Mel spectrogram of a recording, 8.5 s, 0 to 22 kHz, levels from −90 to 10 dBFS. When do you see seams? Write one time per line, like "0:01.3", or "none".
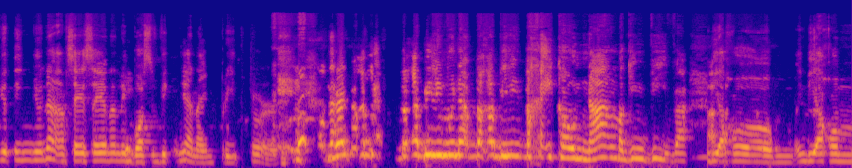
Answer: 0:07.0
